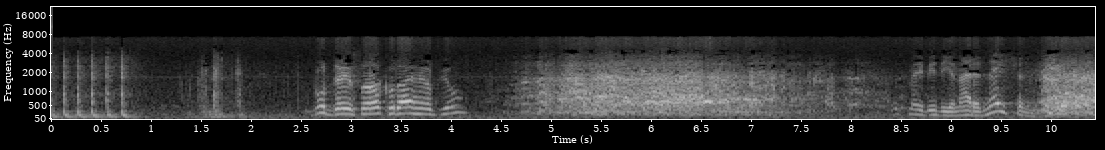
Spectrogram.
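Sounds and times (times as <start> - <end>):
firm knocking on a neighbour's door: 0.0 - 0.9
speech: 2.6 - 4.2, 8.6 - 10.4
laughter: 4.5 - 8.6, 9.8 - 10.4.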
